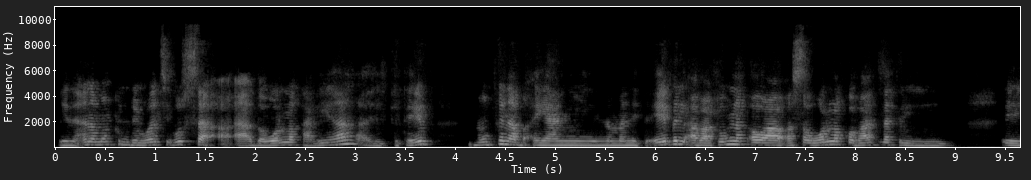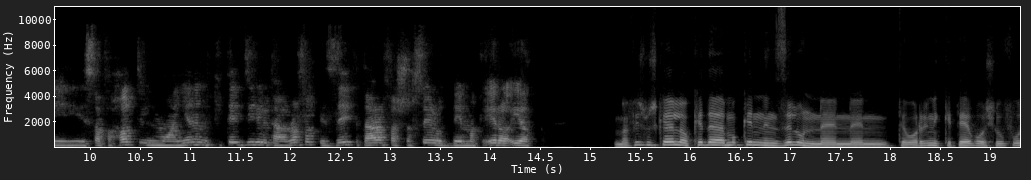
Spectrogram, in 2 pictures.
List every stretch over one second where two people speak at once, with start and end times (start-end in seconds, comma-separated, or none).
none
